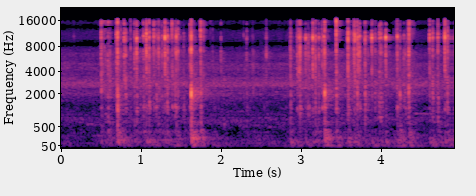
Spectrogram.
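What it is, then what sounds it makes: Plastic mechanical keyboard being typed on. Fingertips and long painted nails type fast on a full-size black plastic mechanical computer keyboard with a purple backlight, pressing and tapping the keys. Quick, bright clicks and clacks come in two bursts separated by a short quiet pause, with one sharper, louder clack standing out in the first burst.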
